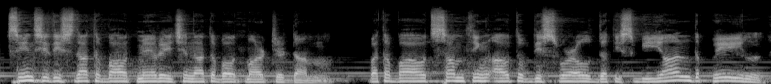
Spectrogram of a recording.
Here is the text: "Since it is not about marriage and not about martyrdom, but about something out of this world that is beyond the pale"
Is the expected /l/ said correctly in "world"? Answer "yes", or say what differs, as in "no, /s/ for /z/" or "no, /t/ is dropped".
yes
